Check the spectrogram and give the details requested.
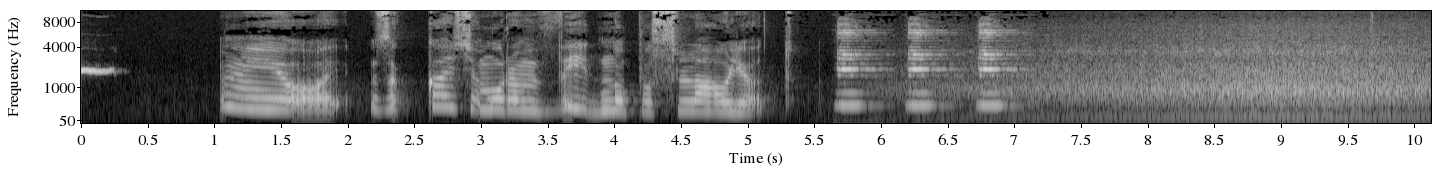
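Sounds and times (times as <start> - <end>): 
speech: 1.8 - 7.2
bus horn toots: 5.7 - 7.2
large bus engine idling with a low hum: 5.7 - 10.1.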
